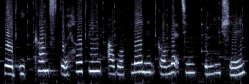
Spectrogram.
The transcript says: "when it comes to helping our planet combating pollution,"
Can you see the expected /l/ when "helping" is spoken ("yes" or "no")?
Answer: yes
